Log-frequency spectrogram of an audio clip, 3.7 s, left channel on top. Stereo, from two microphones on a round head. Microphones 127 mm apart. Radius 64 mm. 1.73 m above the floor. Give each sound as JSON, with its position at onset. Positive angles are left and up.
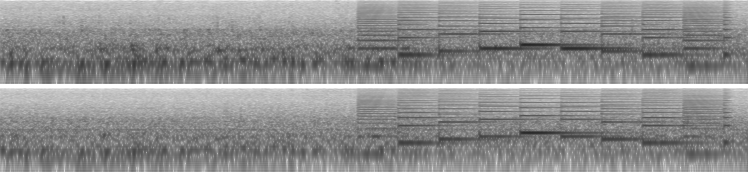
{"t": 1.8, "sound": "a ringtone", "side_deg": 0, "distance_m": 0.6}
